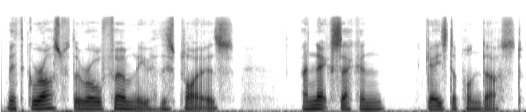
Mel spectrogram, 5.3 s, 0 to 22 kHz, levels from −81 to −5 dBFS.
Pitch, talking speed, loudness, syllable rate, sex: 130 Hz, 160 wpm, -19 LUFS, 4.4 syllables/s, male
